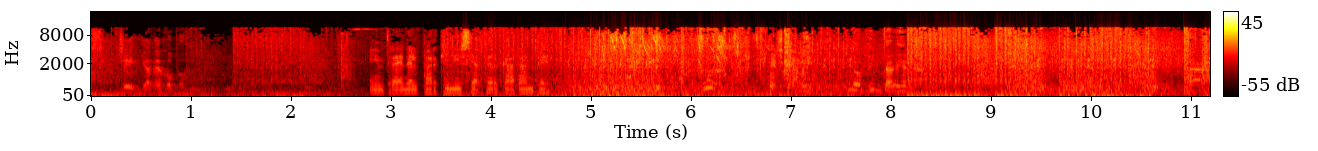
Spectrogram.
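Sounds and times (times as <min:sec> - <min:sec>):
speech: 0:00.3 - 0:01.6, 0:02.8 - 0:08.6
gunshots: 0:01.4 - 0:02.7, 0:03.5 - 0:11.1.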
